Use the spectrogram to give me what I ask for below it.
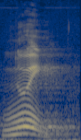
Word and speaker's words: nuit: So we have bonne nuit. Again, because T is a consonant and we are not going to pronounce the consonant, so we are saying Nui, N-U-I, Nui.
